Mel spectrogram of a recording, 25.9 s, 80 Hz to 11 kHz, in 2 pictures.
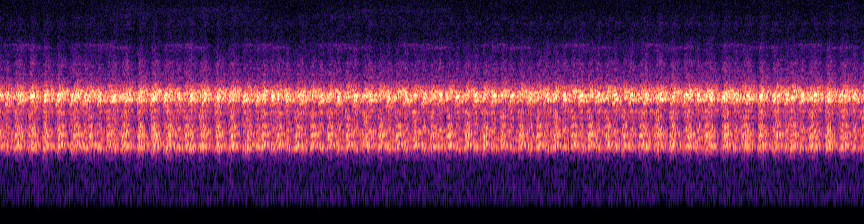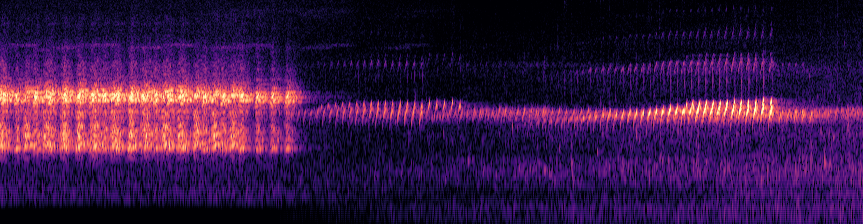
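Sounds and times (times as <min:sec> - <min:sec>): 
several frogs croaking in chorus: 0:00.0 - 0:25.8.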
